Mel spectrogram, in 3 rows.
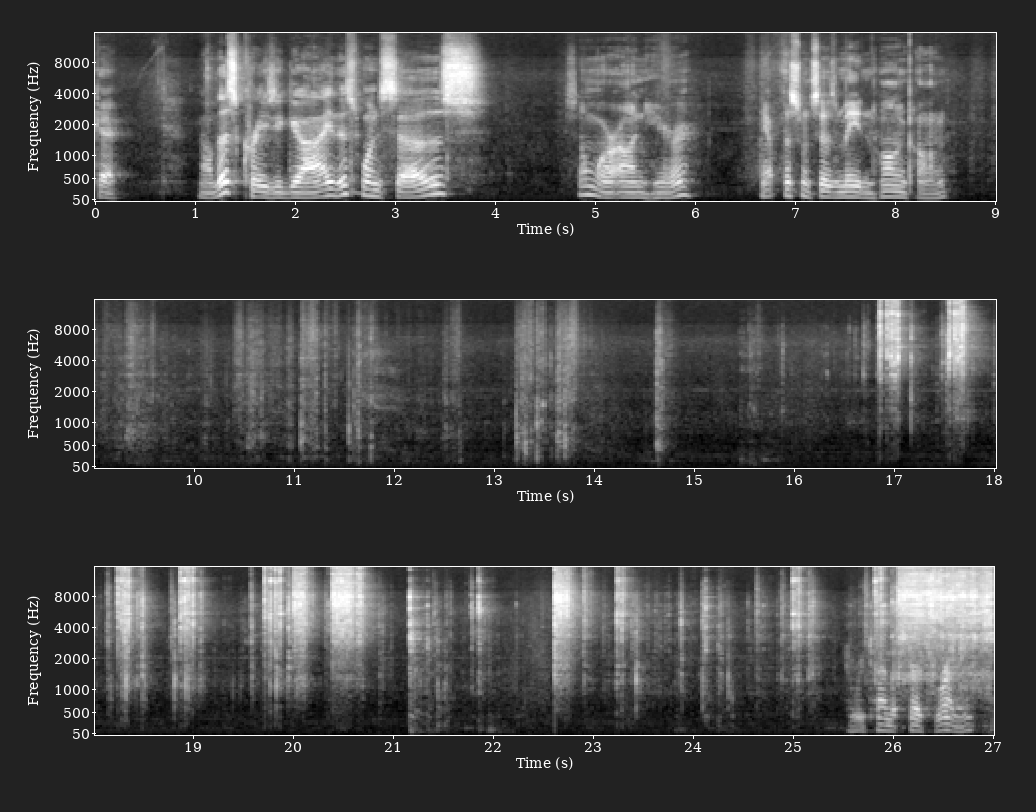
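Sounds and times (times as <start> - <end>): wind-up key ratcheting clicks: 16.7 - 21.0, 24.7 - 27.0.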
